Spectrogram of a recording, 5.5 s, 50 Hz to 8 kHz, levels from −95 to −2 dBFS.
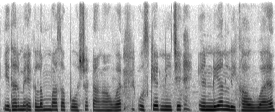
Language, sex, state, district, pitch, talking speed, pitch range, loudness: Hindi, female, Jharkhand, Garhwa, 240 Hz, 165 wpm, 220-255 Hz, -14 LUFS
